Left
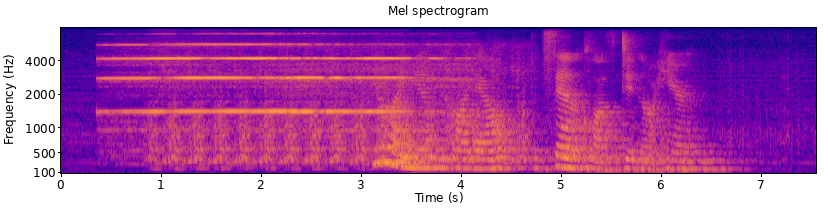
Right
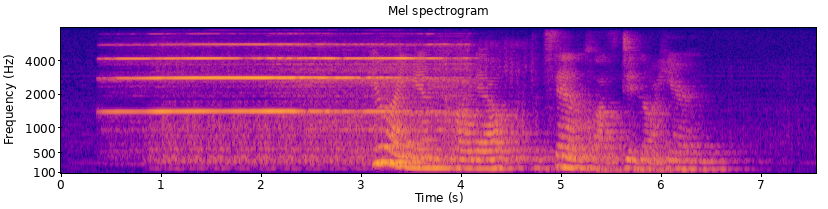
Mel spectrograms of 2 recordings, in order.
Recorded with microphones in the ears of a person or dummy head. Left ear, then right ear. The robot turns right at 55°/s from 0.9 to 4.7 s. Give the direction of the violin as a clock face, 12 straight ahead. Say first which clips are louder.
Left 1 dB; 10 o'clock.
